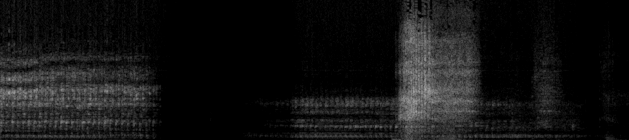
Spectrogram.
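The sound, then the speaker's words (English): A voice imitates an elephant's trumpeting in loud, roaring bursts, broken by a short silence and then rising into a harsh, bright blast near the end. “Nice elephant.”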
